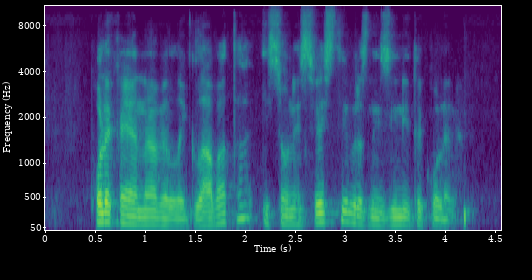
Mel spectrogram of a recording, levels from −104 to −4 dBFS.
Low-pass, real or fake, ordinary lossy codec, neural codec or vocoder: 9.9 kHz; fake; Opus, 16 kbps; codec, 24 kHz, 3.1 kbps, DualCodec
